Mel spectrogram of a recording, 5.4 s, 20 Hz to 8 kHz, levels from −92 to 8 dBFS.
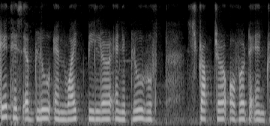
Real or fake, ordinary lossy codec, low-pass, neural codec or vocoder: real; Opus, 24 kbps; 7.2 kHz; none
